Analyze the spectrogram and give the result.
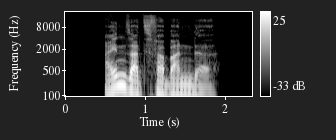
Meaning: dative singular of Einsatzverband
- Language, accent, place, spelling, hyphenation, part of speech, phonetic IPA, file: German, Germany, Berlin, Einsatzverbande, Ein‧satz‧ver‧ban‧de, noun, [ˈaɪ̯nzatsfɛɐ̯ˌbandə], De-Einsatzverbande.ogg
